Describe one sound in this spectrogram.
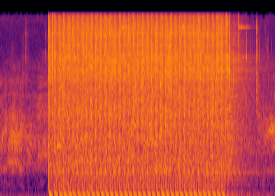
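An automatic rifle fires a long rapid burst.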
